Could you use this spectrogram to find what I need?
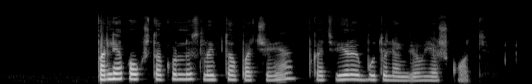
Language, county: Lithuanian, Kaunas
